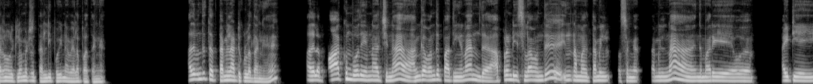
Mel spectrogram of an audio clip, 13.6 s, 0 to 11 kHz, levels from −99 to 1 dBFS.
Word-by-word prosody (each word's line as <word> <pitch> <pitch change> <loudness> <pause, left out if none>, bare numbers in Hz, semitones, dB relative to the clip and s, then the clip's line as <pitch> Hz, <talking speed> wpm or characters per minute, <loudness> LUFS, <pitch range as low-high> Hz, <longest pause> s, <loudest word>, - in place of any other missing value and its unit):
200 135 0 +1
kilometre 145 -1 -1
தள்ளி 125 +2 +1
போய் 130 +1 +1
நான் 120 -2 -1
வேல 120 +1 -1
பார்த்தேங்க. 105 0 -3 1.5
அது 180 - +2
வந்து 215 +2 0
த 185 - +5
தமிழ்நாட்டுக்குள்ள 150 -4 +2
தாங்க. 110 -2 -1 0.7
அதுல 165 +1 +3 0.2
பார்க்கும்போது 200 -2 +3
என்ன 170 +1 -1
ஆச்சுன்னா, 155 +3 0 0.3
அங்க 165 +5 +2
வந்து 180 +3 +1
பார்த்தீங்கன்னா 150 +3 +1
இந்த 155 -4 +1 0.2
அப்ரென்டிஸ் 170 +2 0
லாம் 170 0 +1
வந்து 165 +6 0 0.3
இந் 170 0 -3
நம்ம 160 -1 +2 0.2
தமிழ் 155 +1 +2 0.2
பசங்க. 135 +1 -1 0.3
தமிழ்ன்னா 150 +7 0 0.3
இந்தமாரி 145 +1 +1 0.3
ஒ - - -1 0.8
ஐடிஐ 150 -2 +1
150 Hz, 135 wpm, -23 LUFS, 140-170 Hz, 1.5 s, த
